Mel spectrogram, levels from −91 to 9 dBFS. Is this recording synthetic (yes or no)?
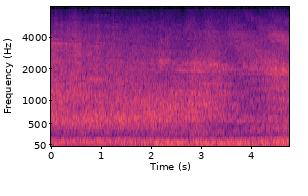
no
